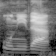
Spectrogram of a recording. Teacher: no pronunciamos la última d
